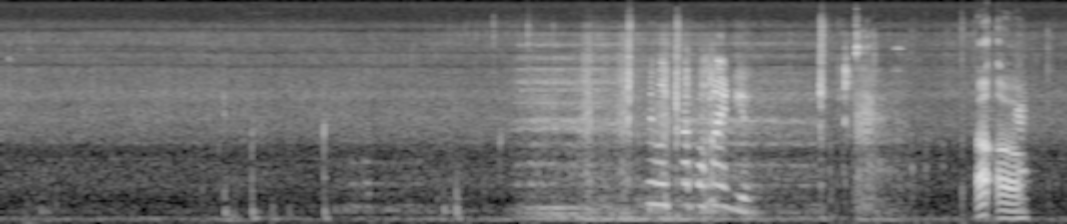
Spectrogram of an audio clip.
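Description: Flames crackle softly.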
